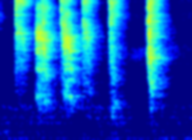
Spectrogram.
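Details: Pet male quaker parrot, sixteen years old, perched on his owner's shoulder after being asked for kisses, gives five short harsh squawks in under two seconds, bright and raspy, with a quiet room behind.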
